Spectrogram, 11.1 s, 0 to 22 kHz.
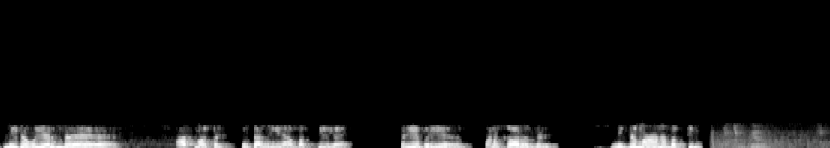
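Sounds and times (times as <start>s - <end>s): woman speaking: 0.0s - 1.6s, 2.4s - 4.7s, 5.4s - 7.5s, 8.2s - 9.4s
faint hiss: 1.3s - 3.2s, 9.5s - 11.0s.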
